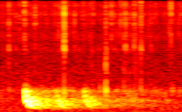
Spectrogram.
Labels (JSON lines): {"label": "anthrophony, bomb", "recorder": "HydroMoth"}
